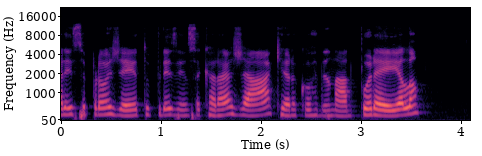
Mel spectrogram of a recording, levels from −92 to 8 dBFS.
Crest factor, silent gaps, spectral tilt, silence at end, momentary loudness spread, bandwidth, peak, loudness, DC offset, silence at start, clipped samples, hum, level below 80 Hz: 18 dB; none; -4.5 dB/octave; 0.5 s; 12 LU; 12.5 kHz; -16 dBFS; -32 LUFS; under 0.1%; 0 s; under 0.1%; none; -80 dBFS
